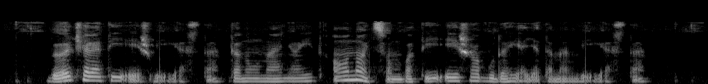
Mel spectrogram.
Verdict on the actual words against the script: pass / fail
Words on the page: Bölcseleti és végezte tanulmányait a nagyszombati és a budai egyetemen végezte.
pass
